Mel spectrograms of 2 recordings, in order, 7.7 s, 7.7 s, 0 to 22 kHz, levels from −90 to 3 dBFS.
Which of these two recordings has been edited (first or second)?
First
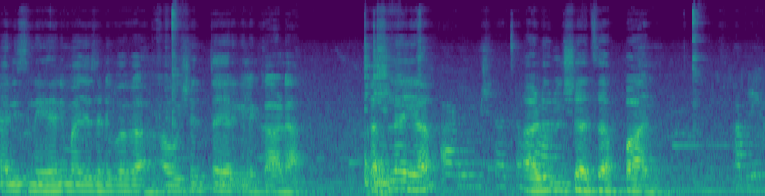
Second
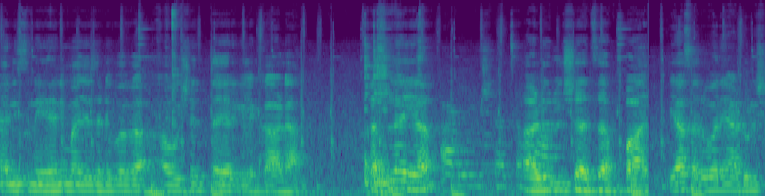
second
